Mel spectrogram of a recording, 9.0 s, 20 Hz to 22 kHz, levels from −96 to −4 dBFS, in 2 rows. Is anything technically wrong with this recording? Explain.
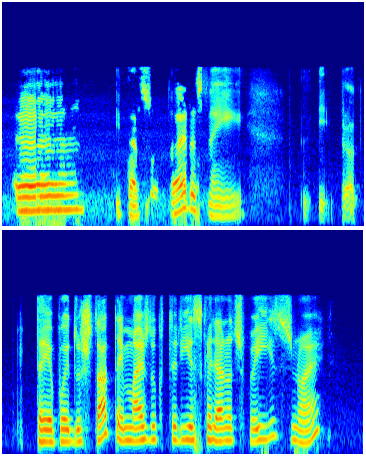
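Yes. Three echo-related faults are audible.

Other side's voice leaking through occurs at 0.0–0.5, 1.03–1.4, 1.77–2.06, 2.43–2.55 and 8.59–8.64 s. A second voice sits under the speech, roughly 20 to 40 dB down. The likely cause is loudspeaker echo that the canceller left in the microphone signal.

Speech suppressed in double talk runs from 0.1 to 1.04 s and from 1.56 to 2.6 s. During these spans, the main talker repeatedly dips by up to roughly 15 dB, for about half a second and then most of a second in total. This likely happens because the canceller confused overlapping talk with echo and turned everything down.

Background gated by the echo canceller appears at 8.64–8.95 s, right after the last echo scrap. The room sound drops by about 14 dB for roughly 0.3 s and then returns. The canceller clamped the microphone hard while the loudspeaker played, then released it.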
